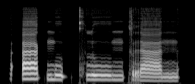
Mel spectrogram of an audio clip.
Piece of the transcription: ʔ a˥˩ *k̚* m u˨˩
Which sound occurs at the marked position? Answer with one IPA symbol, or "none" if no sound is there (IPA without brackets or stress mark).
k̚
